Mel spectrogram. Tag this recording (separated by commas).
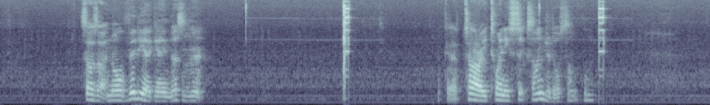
Speech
